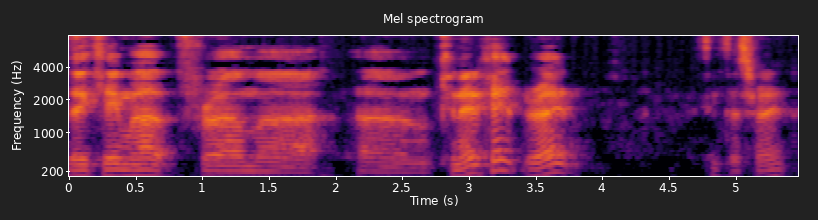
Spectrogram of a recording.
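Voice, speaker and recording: A man's voice: on the low side, expressive, slow, bright, forceful tone. An American man co-hosting a podcast in casual banter, rambling and jokey as he interrupts himself. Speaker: podcast co-host. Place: small room, recorded for a podcast and live stream. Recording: clearly noisy background.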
